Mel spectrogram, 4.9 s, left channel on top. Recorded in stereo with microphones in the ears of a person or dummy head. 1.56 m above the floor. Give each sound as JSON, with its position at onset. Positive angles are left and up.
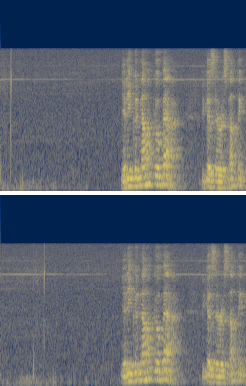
{"t": 2.4, "sound": "a man speaking", "side_deg": 25, "distance_m": 0.6}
